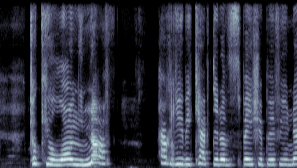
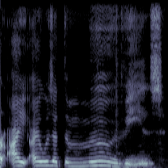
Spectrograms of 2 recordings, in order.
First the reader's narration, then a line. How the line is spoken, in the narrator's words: I stammered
